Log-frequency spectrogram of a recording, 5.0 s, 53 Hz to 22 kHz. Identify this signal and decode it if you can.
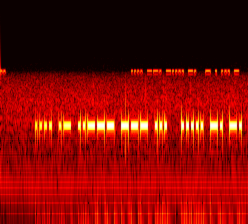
Morse code, heard as a keyed tone, about 27 wpm, 750 Hz, with radio noise. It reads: HA2OS 5NN
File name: CW / HA3OU RHOBCW REC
